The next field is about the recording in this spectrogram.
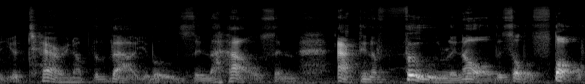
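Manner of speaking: put-on snobby tone. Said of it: "she had that real snobby attitude".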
